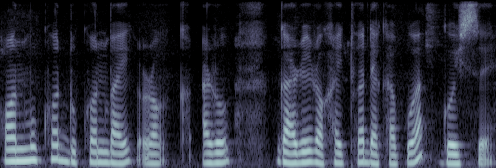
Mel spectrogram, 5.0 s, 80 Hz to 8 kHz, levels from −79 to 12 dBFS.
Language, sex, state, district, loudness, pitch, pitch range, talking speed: Assamese, female, Assam, Kamrup Metropolitan, -17 LUFS, 180 Hz, 170-205 Hz, 135 wpm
